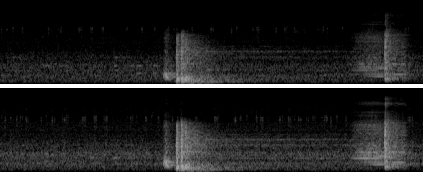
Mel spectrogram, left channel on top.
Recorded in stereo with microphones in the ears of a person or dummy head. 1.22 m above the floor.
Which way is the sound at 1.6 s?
30° right (ahead or behind).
